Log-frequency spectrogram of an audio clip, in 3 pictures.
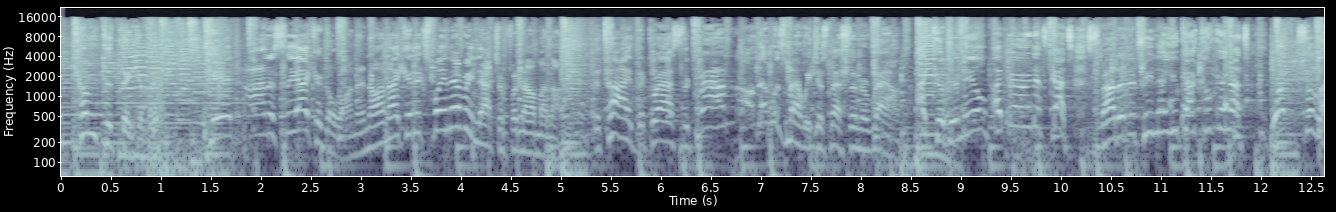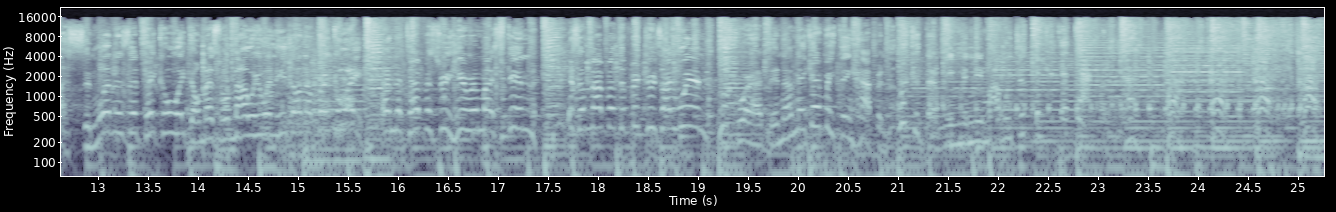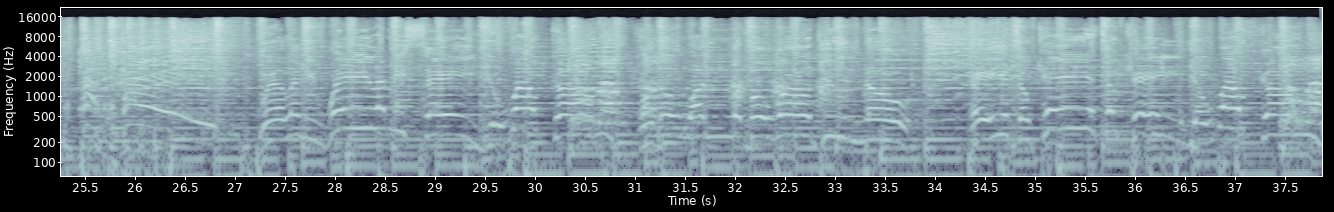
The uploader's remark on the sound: LIVE from Colts/Browns Training Camp. As they welcome in the Cleveland Browns for a joint practice.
